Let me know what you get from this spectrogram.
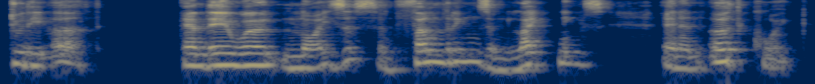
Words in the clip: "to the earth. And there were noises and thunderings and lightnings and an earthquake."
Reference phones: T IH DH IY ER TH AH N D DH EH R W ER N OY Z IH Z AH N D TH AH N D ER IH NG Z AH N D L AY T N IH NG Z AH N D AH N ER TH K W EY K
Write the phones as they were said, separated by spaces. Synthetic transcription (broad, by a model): T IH DH IY ER TH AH N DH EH R W ER N OY Z IH Z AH N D TH AH N D ER IH NG Z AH N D L AY T N IH NG Z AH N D AH N ER TH K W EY K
